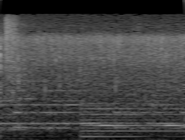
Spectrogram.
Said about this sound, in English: just a point of reference for you guys because it's raining.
